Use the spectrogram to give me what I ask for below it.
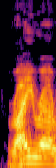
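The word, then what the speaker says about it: Riyria: This is volume 1 of the, I always get the pronunciation of this wrong, Weir Revelations. I believe that's how you pronounce it, according to an interview with Michael J. Sullivan.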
